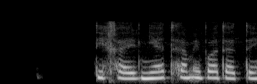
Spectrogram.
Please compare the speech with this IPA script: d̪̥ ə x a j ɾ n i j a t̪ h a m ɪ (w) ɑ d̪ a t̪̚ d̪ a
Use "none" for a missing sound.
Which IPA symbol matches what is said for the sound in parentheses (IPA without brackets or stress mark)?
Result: b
